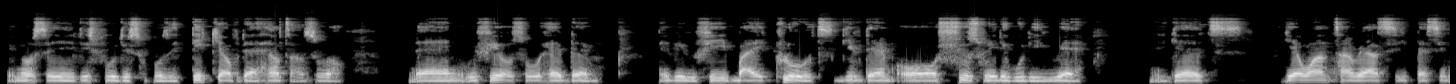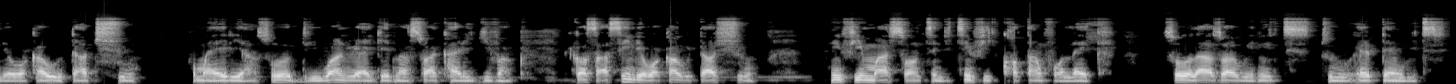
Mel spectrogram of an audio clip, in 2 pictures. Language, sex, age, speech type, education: Nigerian Pidgin, male, 60+, spontaneous, tertiary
